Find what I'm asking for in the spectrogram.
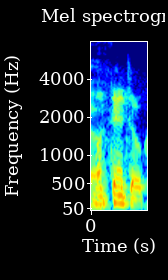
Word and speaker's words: Monsanto: I think you start bleeding into the lines of Monsanto. Mm. Is that how you say it? I forget. – Yeah, Monsanto, I think. Yeah. – Monsanto, correct, yeah.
